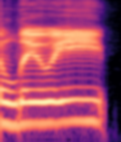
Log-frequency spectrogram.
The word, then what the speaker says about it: Louis: Like, if somebody had French ancestry or if we were, like, saying an anglicized version of a French name, I would, L-O-U-I-S would be Louis. I never realized that a lot of people in the UK have the name spelled L-O-U-I-S pronounced as though it is spelled L-O-U-I-E.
